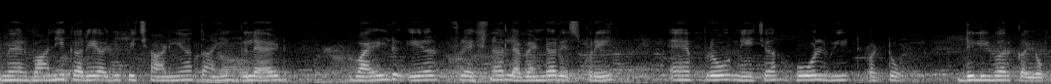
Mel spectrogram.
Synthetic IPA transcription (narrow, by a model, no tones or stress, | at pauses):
mɛɦɪɾbaːnikɐɾeɐʄ̆pɪt͡ɕʰaːɽ̃ijə̃t̪aːɦĩɡlɛːɖ | ʋaːɪlɖeːəɾfɾɛːʃnəɾlɛʋɛ̃ːɳɖəɾɪspɾe | ɛ̃ːpɾoːneːt͡ɕəɾɦoːlʋiːʈɐʈoː | ɖɪliːʋəɾkɐjoː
